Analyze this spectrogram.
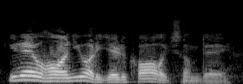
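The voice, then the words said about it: Put-on Baltimore accent. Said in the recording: “It's the Baltimore accent.”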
